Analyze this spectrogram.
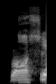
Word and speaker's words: Rawson: Rawson, yeah, awesome. It rhymes.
